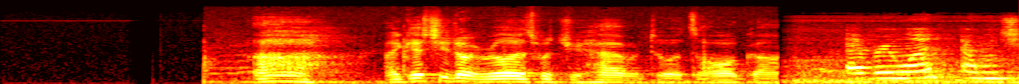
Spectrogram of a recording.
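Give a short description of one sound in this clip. A teenage boy talks.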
